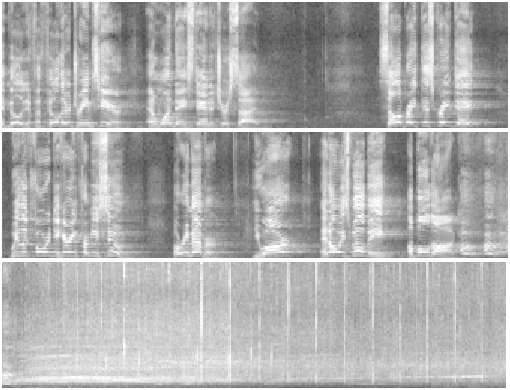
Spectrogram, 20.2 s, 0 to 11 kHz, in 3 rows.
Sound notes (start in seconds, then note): 12.8 barking; 13.5 applause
